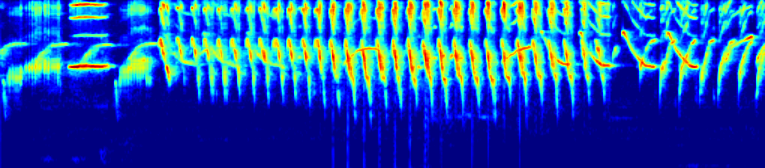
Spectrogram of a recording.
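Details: Duelling canaries with long rolling song: a few clear whistled notes open, then a fast, continuous rattle of bright repeated notes at over three per second, ending in looping, twisting phrases.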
